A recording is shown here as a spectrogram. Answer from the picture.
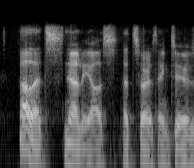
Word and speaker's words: Nelioz: Oh, well, I pronounce it Nelioz, but you can do it any way you want, really.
